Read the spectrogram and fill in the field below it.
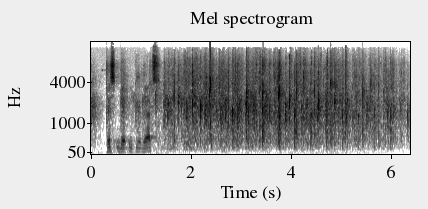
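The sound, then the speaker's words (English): A crowd of about 12 residents of the home, on stage with Rauner, breaks into sustained applause during his press conference, dense and steady clapping that holds at an even loudness for several seconds, with a brief voice or cheer rising at the very start. “And they interrupted his press conference quite a bit with applause.”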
